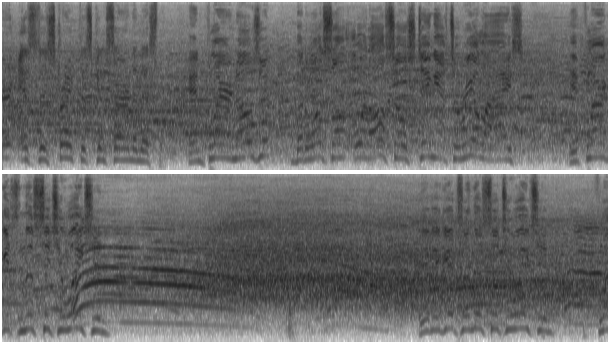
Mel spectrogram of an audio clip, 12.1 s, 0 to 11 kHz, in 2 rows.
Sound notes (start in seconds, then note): 6.8 Ric yelling; 7.3 crowd cheering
